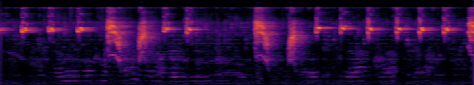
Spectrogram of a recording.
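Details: Shrike, a breeding adult with a full, varied song, giving a quick series of sharp high chirps about every quarter second, broken by harsher rasping notes near one and three seconds.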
